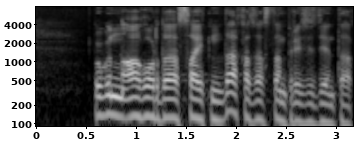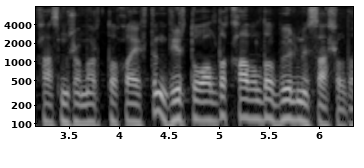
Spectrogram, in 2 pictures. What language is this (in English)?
Kazakh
